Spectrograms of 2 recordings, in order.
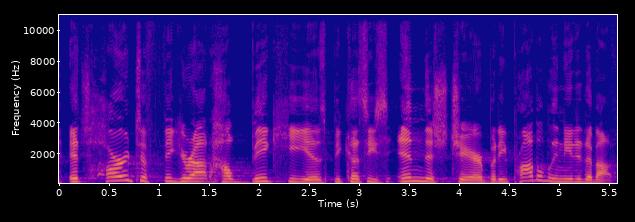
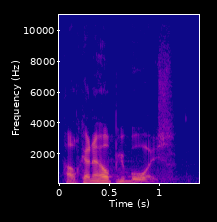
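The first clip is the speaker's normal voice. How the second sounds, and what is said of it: Deep voice. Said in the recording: “we hear this deep voice from the shadows”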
